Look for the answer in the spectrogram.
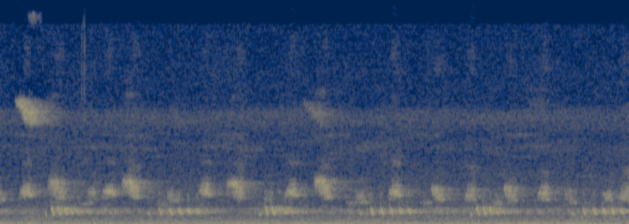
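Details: Taiwan blue magpie amid azaleas at Yangming Park, Taipei. Rapid pulsed rattles recur roughly every second, interleaved with bright squeaky chirps, plus a faint high whistle at the start.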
